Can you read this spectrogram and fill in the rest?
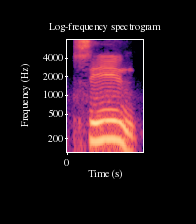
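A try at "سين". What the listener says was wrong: একটু টান দিয়ে বলেন, সিন, 3 আলি টান দিয়ে পড়তে হবে। আরো একটু বেশি করে টান দিয়ে পড়েন। এখানে দেখেন নিচে যে 3-4টি অক্ষর আছে পরস্পরের, প্রত্যেকটা অক্ষর 3 আলি টান দিয়ে পড়তে হবে।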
